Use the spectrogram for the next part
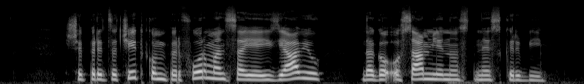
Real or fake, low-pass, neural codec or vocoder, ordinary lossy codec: real; 19.8 kHz; none; none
